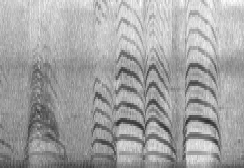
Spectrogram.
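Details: Abandoned baby kittens, two thrown away and now cared for, crying while waiting for milk: a run of five clear rising-falling meows in quick succession, high and harmonic, over a steady low hum.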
